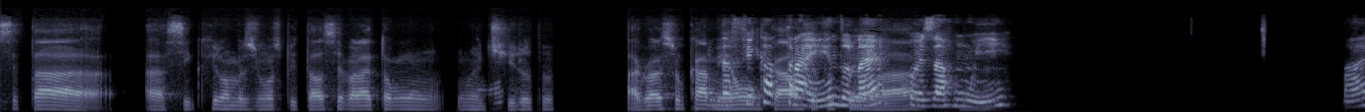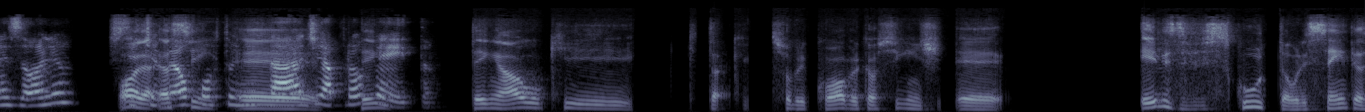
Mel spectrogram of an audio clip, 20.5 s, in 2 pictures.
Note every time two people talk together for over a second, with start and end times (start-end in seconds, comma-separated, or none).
5.3-7.0, 11.1-13.2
